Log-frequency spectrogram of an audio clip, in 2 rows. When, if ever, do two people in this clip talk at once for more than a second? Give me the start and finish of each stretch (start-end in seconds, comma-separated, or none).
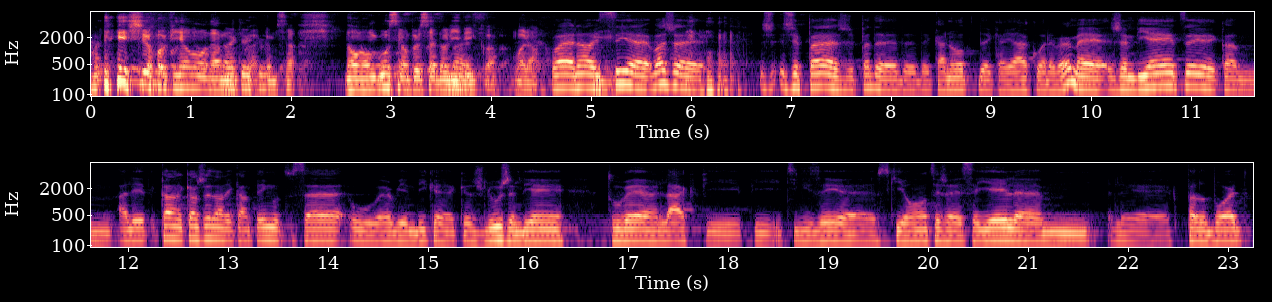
none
